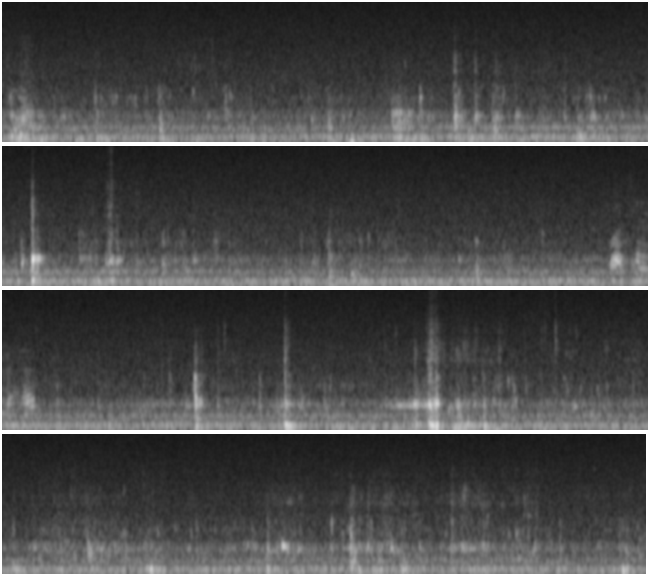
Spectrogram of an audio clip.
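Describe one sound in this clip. Small waves slap against a boat's hull.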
